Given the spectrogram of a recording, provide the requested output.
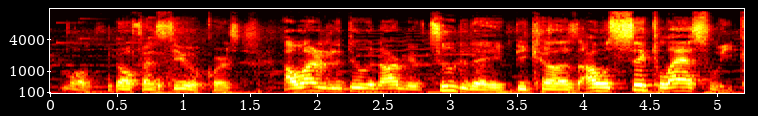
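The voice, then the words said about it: Hoarse, mostly lost voice. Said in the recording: “I ended up losing my voice ... I don't know if I can help carry an episode with this voice”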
